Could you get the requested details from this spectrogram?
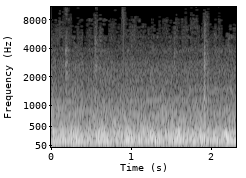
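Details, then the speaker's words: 2005 Ford Explorer, heard inside the cabin while driving: steady low droning rumble with a repeating pulsing boom, barely noticeable from outside; worn front wheel bearing. Wheel bearing rumble. "You hear that boom, boom, boom, boom, boom, boom, boom? I hear a little better now. Hear that? Well, that happened to me last night, and I'm pretty sure I know what it is."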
